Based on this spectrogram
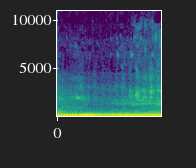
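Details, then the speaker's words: Lotus Evora with blown engine and blowby on cylinder 5, started after sitting about a year, still moves under its own power: lumpy, uneven idle with rhythmic pulsing chuff and clattery edge; rough idle from blown engine blowby. "I'm Gonna Leave the engine on so you guys can hear it um cannot currently pull it into the garage cuz sax and Zora is having problems but here so you guys can hear how bad it sounds oh God I don't like that"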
